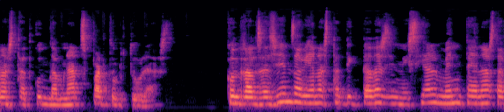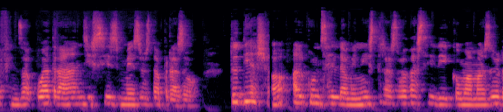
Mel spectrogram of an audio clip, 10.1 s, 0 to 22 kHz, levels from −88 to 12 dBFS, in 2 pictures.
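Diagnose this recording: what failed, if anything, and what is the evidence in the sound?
Nothing stood out on listening that would point to a failure at any stage of the chain.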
